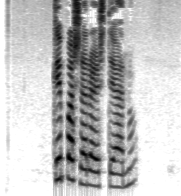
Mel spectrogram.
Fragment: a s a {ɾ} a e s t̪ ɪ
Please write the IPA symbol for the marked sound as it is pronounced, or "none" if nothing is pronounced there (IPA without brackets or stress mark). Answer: ɾ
